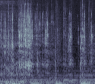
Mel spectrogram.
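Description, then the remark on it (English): Hot coffee pours steadily into a white generic styrofoam cup, a continuous splashing gurgle that swells and wavers for about two seconds with no voices. “Let's go ahead and pour a, a, fresh, hot cup of sludge and uh, see how this tastes.”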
